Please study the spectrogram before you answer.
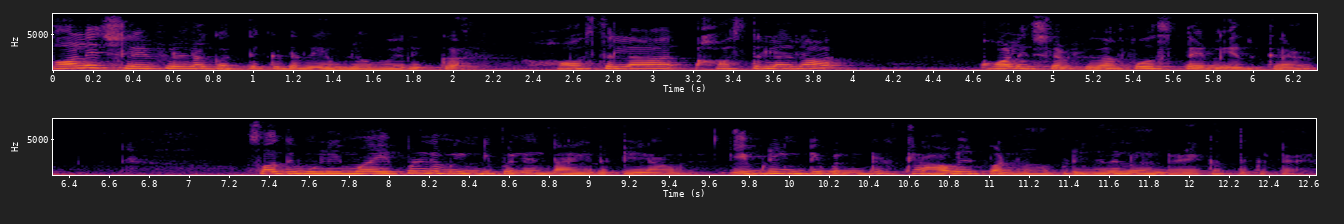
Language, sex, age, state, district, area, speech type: Tamil, female, 18-30, Tamil Nadu, Namakkal, rural, spontaneous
